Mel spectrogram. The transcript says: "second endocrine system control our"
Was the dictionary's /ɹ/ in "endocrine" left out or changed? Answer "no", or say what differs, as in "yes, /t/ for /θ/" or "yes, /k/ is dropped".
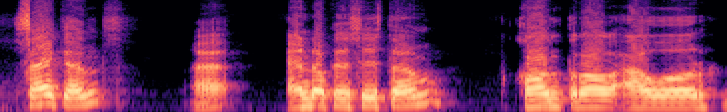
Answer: yes, /ɹ/ is dropped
